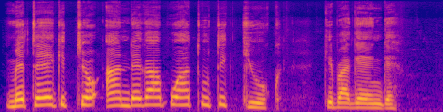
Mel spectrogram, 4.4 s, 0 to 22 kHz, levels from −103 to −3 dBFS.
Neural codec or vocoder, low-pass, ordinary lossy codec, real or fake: none; none; none; real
